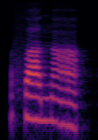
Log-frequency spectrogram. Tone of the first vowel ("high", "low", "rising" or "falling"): low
